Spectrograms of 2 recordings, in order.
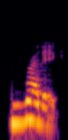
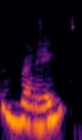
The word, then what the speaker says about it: Rettig: how do you say your last name eric reddick that's what i was gonna say eric reddig uh of the gsa um talking to us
